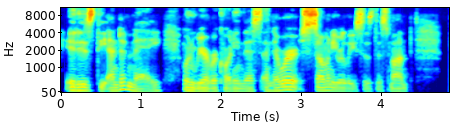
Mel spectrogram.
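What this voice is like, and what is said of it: Voice sounds sick, recovering from illness. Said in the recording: “excuse my voice. ... I am just getting over being sick”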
